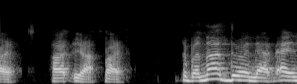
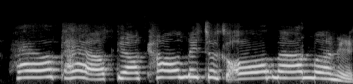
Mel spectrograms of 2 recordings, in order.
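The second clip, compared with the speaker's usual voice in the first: Zorro movie villager; 6 semitones higher, much slower than usual. Retold or imitated. Quoting the Zorro movie again for Pedro, high mock plea. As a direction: replay the townsman's cry, then the hero's promise.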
